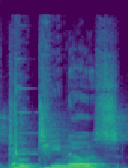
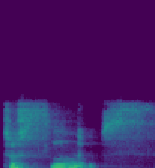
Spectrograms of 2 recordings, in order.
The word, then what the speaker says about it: tocinos: Also, a lot of the crew kept calling this totinos, and now I understand why you all judge my pronunciation so often, so thank you for that. Moving on to what looks like Tocinos.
